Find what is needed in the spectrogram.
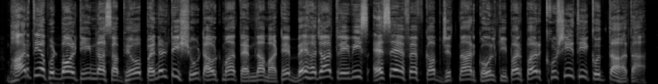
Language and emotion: Gujarati, happy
